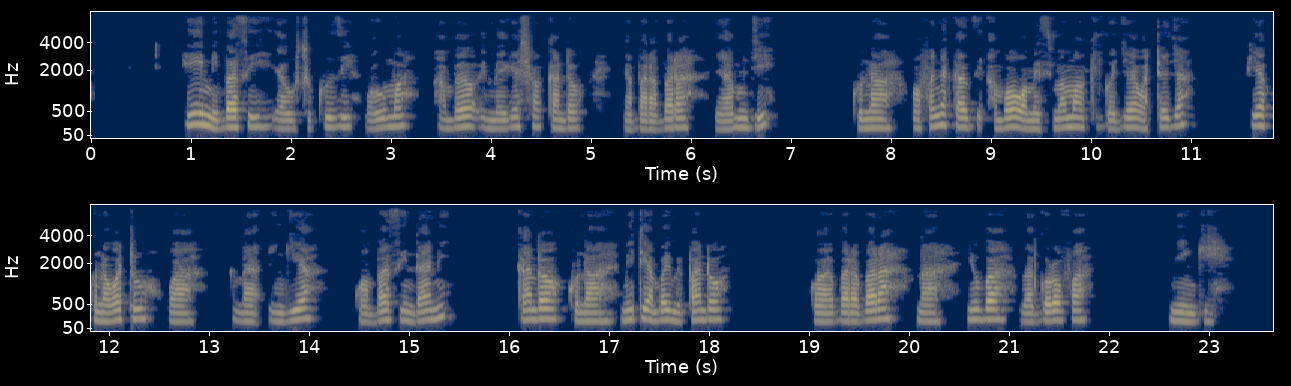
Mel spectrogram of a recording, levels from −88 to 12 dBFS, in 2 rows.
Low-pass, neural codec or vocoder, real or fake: 7.2 kHz; none; real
